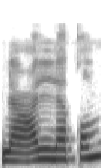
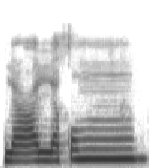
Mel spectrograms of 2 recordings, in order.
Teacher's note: तो मुंह को थोड़ा सा ज्यादा खोलेंगे तो उनका आइन ज्यादा अच्छा निकल आएगा। लअल्लकुम, कुम की मीम के ऊपर कोई गुन्ना नहीं करना, कुछ नहीं करना, ना आवाज को लंबा करना है। लअल्लकुम, आवाज को चलाना नहीं है।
